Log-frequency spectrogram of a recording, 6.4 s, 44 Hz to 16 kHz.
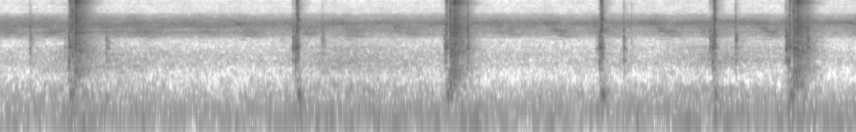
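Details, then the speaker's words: Budget bump box added to TH400 trans brake in turbo IS300, after programming: sharp clicks at irregular taps about a second apart, relay clicks but solenoid doesn't engage every time; owner thinks the pulse interval needs increasing. "it doesn't seem to work on the solenoid every time i can hear the relay click i'm probably gonna have to increase that interval"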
